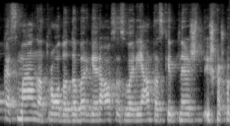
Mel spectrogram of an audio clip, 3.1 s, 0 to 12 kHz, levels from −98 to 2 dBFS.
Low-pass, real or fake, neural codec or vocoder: 10.8 kHz; real; none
